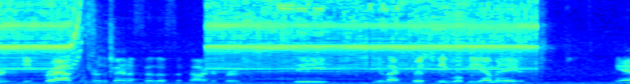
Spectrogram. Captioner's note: taser noise; taser noise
